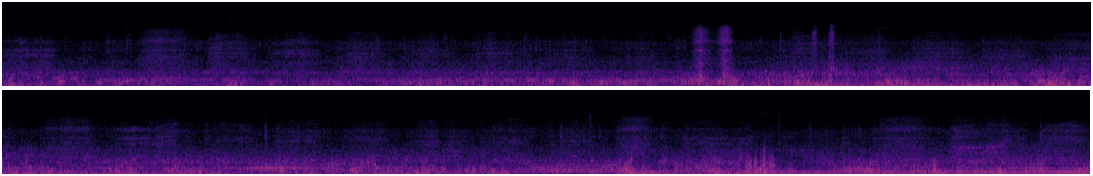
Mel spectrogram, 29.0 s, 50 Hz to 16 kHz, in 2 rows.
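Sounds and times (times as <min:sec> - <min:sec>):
tyre noise on asphalt: 0:00.0 - 0:29.0
wind buffeting microphone: 0:00.0 - 0:29.0.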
